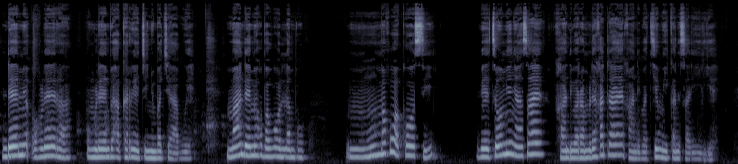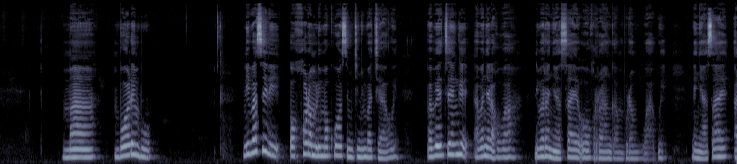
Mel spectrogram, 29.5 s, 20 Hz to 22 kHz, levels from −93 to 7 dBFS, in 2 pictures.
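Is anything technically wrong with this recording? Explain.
No, nothing is technically wrong with this audio.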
